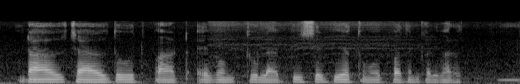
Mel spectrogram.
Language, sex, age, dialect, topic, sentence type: Bengali, male, 18-24, Western, agriculture, statement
